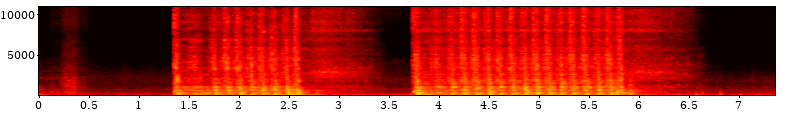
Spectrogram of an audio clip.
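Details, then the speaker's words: 1966 Ford Mustang six-cylinder, sat outside 22 years, carburetor visibly leaking, fuel age and quantity unknown, cranked by jumping the starter solenoid: two bursts of fast, uneven churning at about three beats a second stop abruptly. Cranks but won't fire. "All right, I'm going to jump to the start pole on this solenoid and just see if she'll fire up."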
